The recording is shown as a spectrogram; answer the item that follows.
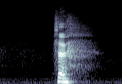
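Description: A man's voice: a pause of about a second, then a single drawn-out, breathy "So" that trails off.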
